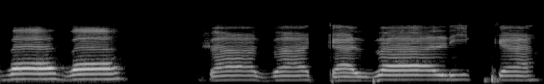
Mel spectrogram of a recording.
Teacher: Ya, huruf zalnya tidak terbaca kaza ya. Kaza ujung lidahnya ada di ujung gigi seri bagian atas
